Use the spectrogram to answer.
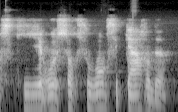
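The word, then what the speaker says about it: Carrd: Alors, ce qui ressort souvent, c'est Card. Donc, Card, ça s'écrit C2R3.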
